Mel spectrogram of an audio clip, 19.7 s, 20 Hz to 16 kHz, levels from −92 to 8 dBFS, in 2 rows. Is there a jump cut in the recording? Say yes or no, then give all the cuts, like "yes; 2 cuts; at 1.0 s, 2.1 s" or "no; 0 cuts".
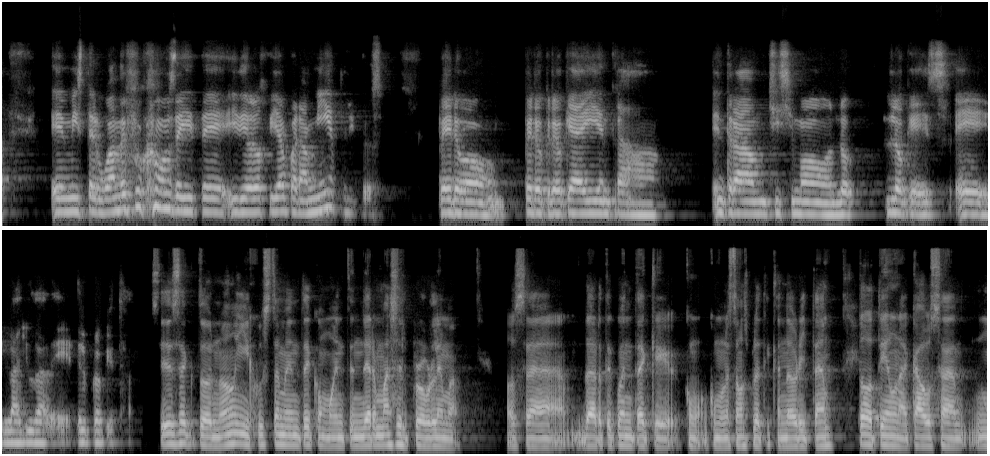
yes; 2 cuts; at 11.2 s, 18.4 s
